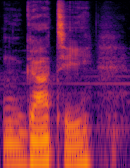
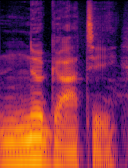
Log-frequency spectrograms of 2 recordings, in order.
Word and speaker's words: Ngati: difference between Huana people who correctly pronounce it Ngati and people from outside who just are trying to either assimilate or appropriate Huana culture, and they pronounce it Nugati.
